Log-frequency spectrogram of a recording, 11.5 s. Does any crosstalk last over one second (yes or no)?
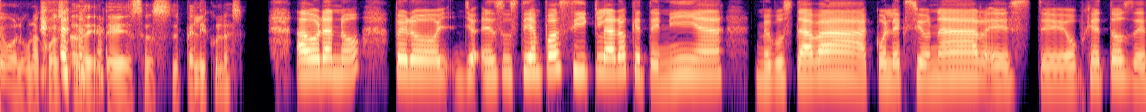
no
